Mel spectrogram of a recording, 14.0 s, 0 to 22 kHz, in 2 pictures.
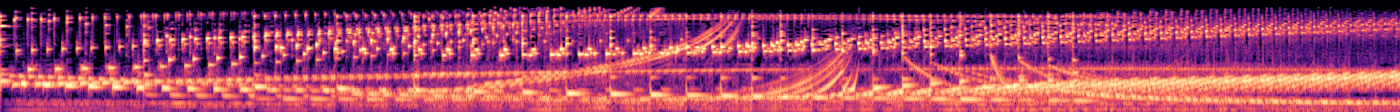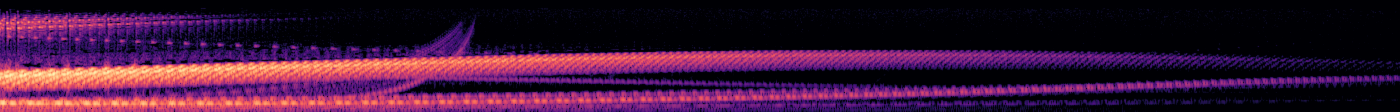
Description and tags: MA SFX 8bit BigTeleport
Sound from pack: "Mobile Arcade"
100% FREE!
200 HQ SFX, and loops.
Best used for match3, platformer, runners.
abstract, digital, effect, electric, electronic, freaky, free-music, future, fx, game-sfx, glitch, lo-fi, loop, machine, noise, sci-fi, sfx, sound-design, soundeffect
